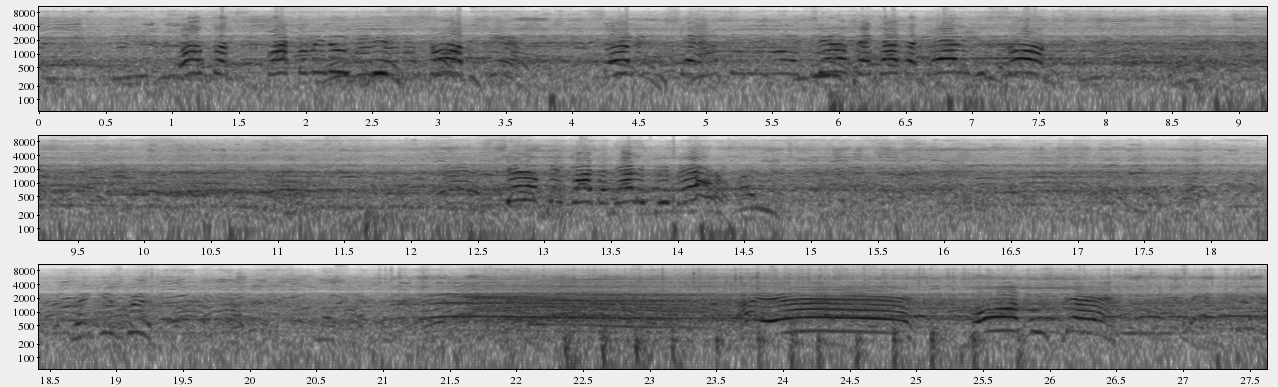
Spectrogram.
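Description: Men shout loudly and excitedly from the crowd, again and again.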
